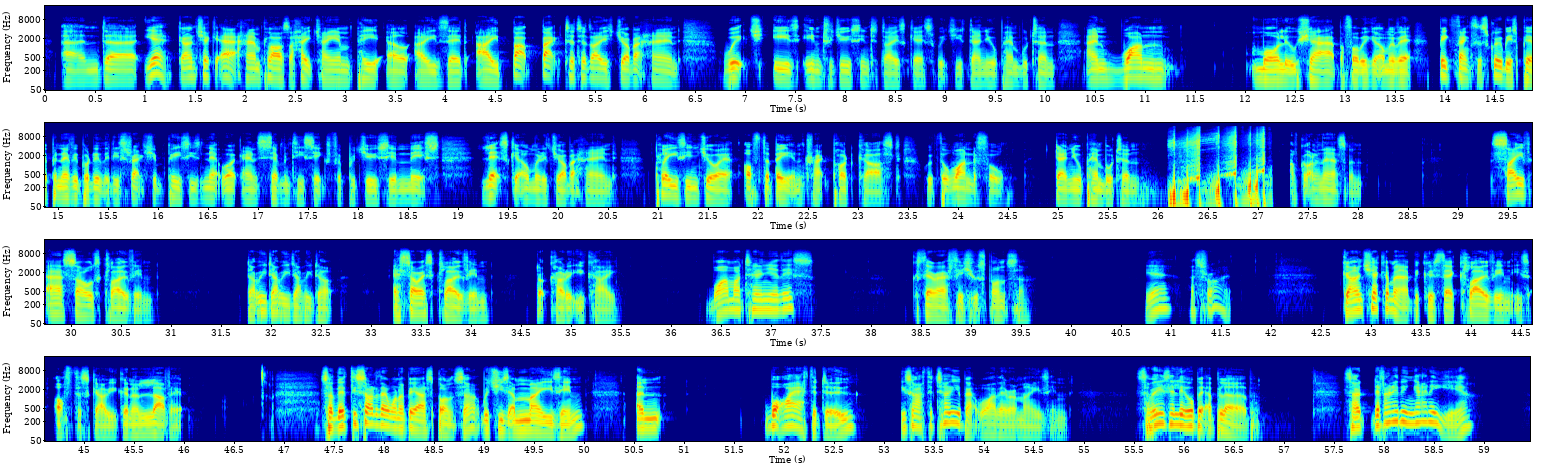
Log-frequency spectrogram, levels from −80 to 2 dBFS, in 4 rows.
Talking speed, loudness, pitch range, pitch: 165 wpm, -26 LUFS, 85-120 Hz, 100 Hz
